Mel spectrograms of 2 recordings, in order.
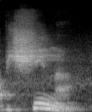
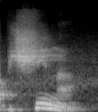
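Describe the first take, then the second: First: The sc is sounded as sh. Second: The same.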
